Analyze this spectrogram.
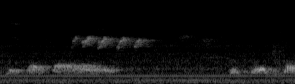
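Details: Spotted dove of the bronze-bell voice type, crooning to attract wild doves and excite males and females; a short, low, rolling coo phrase with quick higher chirps from another bird above it and a faint hum.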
